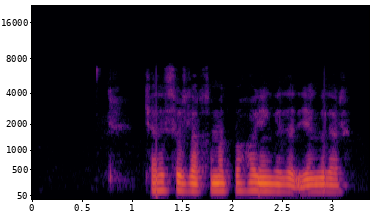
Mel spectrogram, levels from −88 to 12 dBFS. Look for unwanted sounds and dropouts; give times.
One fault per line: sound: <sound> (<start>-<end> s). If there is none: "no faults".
no faults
